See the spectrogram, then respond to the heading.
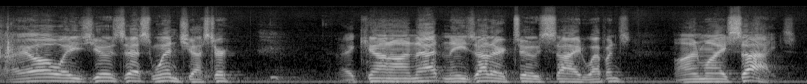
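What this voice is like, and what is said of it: John Wayne impression. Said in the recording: “your impersonation of John Wayne protecting a fort”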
